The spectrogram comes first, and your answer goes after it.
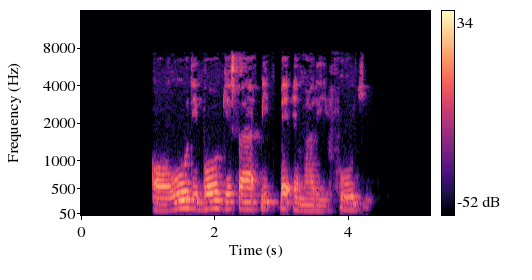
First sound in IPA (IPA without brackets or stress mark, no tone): ʔ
